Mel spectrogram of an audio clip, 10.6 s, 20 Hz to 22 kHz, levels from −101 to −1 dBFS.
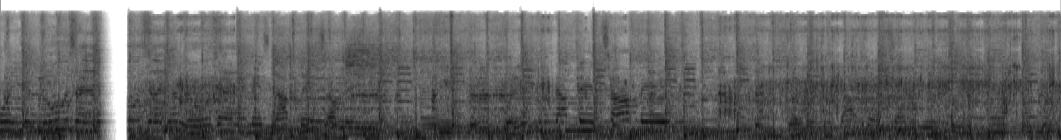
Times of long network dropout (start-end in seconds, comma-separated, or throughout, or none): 0.99-1.30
